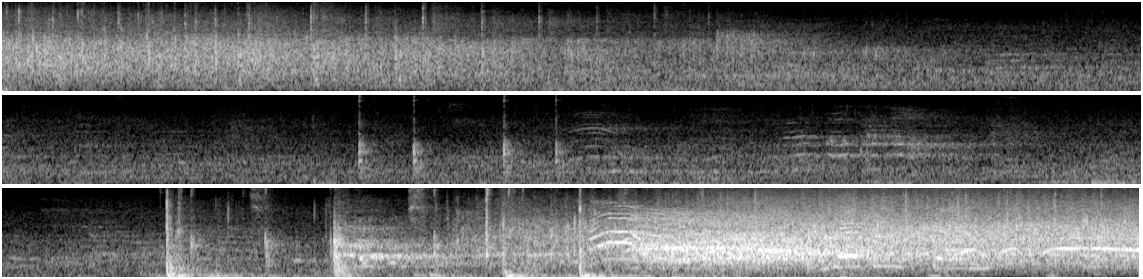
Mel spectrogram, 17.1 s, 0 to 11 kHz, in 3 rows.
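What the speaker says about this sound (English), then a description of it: "Applauded by the audience in Incheon" An audience in Incheon applauds at a women's singles table tennis quarterfinal at the 2013 Korea Open. After a quiet stretch with a few scattered claps, full applause swells and holds near the end, heard under commentary.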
